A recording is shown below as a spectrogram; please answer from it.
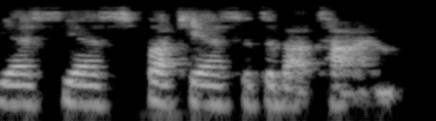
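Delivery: normal talking voice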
